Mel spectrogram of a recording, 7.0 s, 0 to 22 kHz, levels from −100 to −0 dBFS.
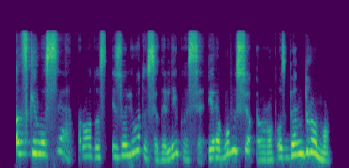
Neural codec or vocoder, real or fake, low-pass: codec, 44.1 kHz, 2.6 kbps, SNAC; fake; 10.8 kHz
